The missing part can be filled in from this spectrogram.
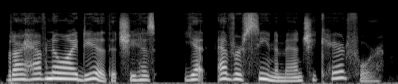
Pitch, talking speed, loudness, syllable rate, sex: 220 Hz, 240 wpm, -17 LUFS, 5.6 syllables/s, female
